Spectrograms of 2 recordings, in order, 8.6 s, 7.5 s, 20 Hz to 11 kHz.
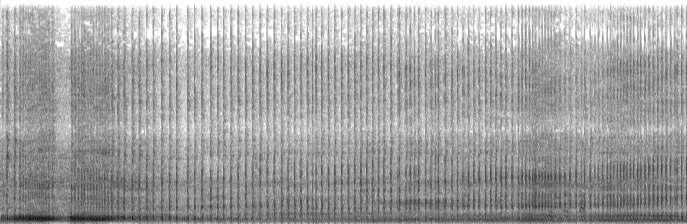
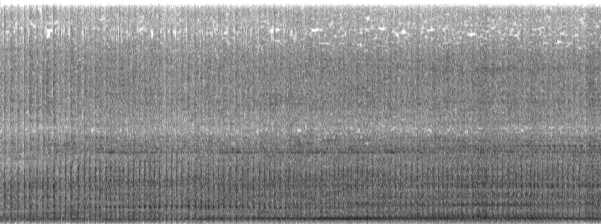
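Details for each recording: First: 1997 Yamaha Blaster 200 two-stroke at first start after rebuild: revs up and holds high with a raspy, buzzing note but never pulls under load; owner suspects the clutch is not engaging or the transmission is burned out. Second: 1997 Yamaha Blaster 200 two-stroke, first start and break-in after rebuild: loud buzzy crackle at fairly steady speed, no knocks or grinding; engine healthy, though clutch suspected not engaging.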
